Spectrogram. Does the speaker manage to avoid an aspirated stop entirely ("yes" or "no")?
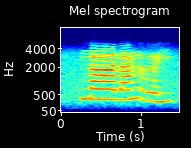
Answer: yes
